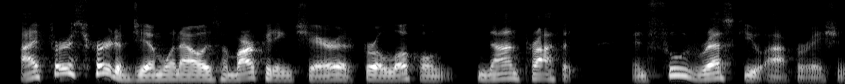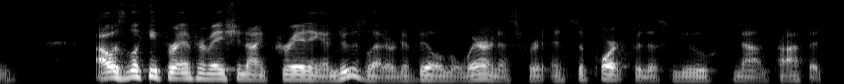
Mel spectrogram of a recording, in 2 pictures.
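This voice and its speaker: Using an ordinary speaking voice, a man talks at a fairly quick pace and medium pitch with lively intonation. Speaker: podcast host. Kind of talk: interview.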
